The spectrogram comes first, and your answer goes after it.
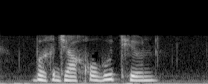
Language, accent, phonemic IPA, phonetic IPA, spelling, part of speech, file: Armenian, Eastern Armenian, /bəʁd͡ʒɑχohuˈtʰjun/, [bəʁd͡ʒɑχohut͡sʰjún], բղջախոհություն, noun, Hy-բղջախոհություն.ogg
- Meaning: licentiousness, lasciviousness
